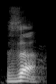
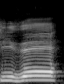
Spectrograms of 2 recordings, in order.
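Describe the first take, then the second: First: The vowel is kept very short. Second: The vowel is drawn out long. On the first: The speaker calls it right. "لا ذا ذا" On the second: The speaker calls it wrong. "ذا ما تطولش فيها ما تقولش ذا"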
